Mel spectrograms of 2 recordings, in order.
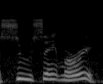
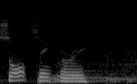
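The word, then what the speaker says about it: Sault Ste. Marie: until we got here I thought it was Salt St Marie if you look up how it's spelled but it's Sue St Marie is the way they pronounce it and uh glad I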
